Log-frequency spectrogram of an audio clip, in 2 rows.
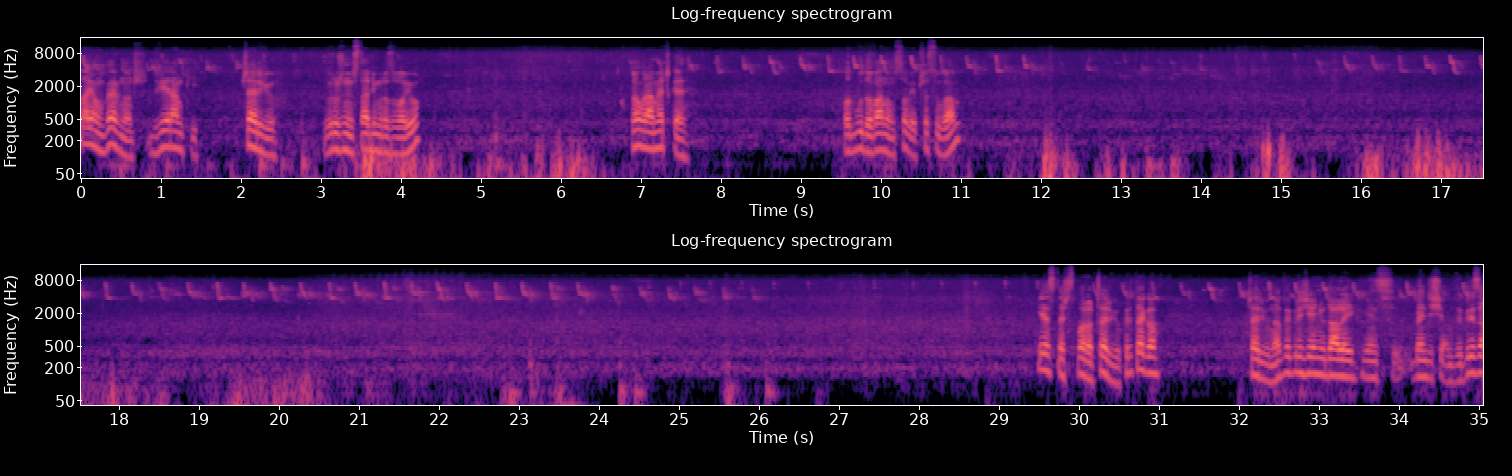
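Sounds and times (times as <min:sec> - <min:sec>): honeybees buzzing: 0:00.0 - 0:35.0
wooden frames knocking: 0:22.8 - 0:24.7, 0:25.5 - 0:26.3.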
